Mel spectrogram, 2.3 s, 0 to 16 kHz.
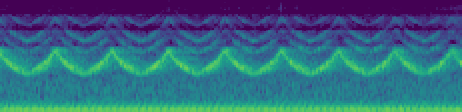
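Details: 2022 RAM TRX with aftermarket alarm and kill switches armed, triggered: loud warbling siren sweeping up and down about four times a second over the truck's low hum, lights flashing; security alarm sounding.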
